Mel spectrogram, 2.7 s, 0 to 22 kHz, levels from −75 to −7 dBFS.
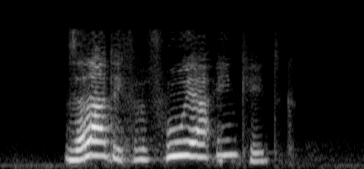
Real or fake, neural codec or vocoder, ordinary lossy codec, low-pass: fake; codec, 16 kHz in and 24 kHz out, 0.4 kbps, LongCat-Audio-Codec, fine tuned four codebook decoder; none; 10.8 kHz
